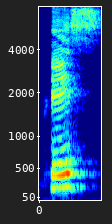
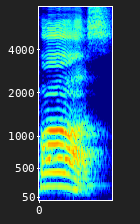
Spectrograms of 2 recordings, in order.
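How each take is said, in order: First: The vowel is an ay sound. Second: The vowel is an open ah sound. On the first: This is the modern pronunciation. "এখন নেম, ফেস" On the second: This is the older pronunciation. "ফেসটাকে ফস"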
